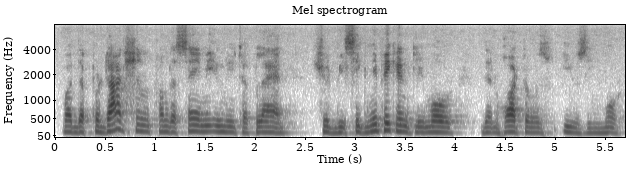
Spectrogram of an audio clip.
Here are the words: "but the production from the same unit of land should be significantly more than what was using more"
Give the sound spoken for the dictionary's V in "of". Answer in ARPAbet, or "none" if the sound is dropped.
P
